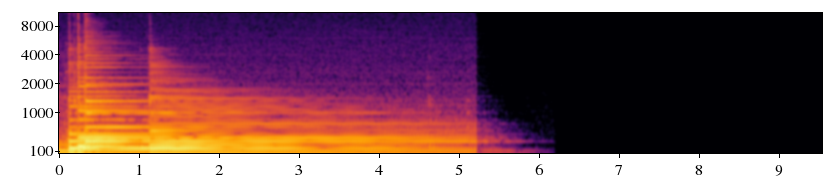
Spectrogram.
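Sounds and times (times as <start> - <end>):
classical guitar: 0.0 - 5.3.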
